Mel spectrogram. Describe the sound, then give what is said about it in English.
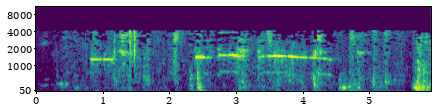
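A pet rooster crows in long, drawn-out calls, heard through an open window, over scattered household clatter and thumps. “I don't know if you guys are able to hear my rooster, but we'll see.”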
